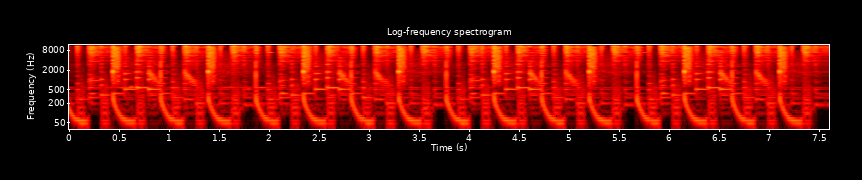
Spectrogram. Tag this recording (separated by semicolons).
smooth; flow; loop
